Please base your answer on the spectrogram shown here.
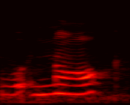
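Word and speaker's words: knee: एन ओ डब्ल्यू नो नो मध्ये सुद्धा के चा उच्चार होत नाही नी नी मध्ये सुद्धा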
